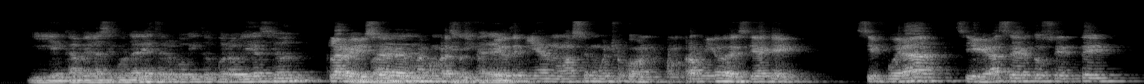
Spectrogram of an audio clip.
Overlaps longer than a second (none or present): present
